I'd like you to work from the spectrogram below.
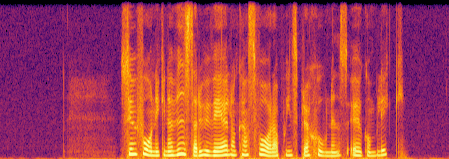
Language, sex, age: Swedish, female, 24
